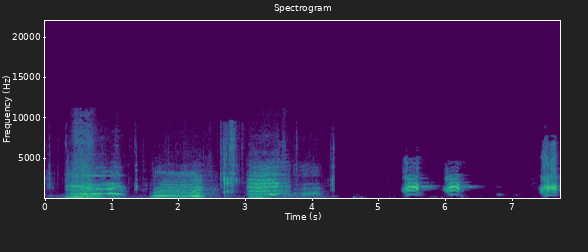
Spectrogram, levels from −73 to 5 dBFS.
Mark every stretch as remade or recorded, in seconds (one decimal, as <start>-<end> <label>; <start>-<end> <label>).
0.0-0.6 remade; 0.6-1.4 recorded; 1.4-1.9 remade; 1.9-5.9 recorded; 5.9-7.7 remade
